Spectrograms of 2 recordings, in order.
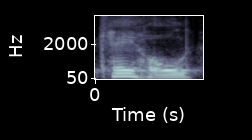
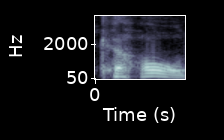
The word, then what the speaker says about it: CAHOLD: Okay, I was saying it wrong. I used to say hold, and then I got sharply corrected in the chat. It's hold, right?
